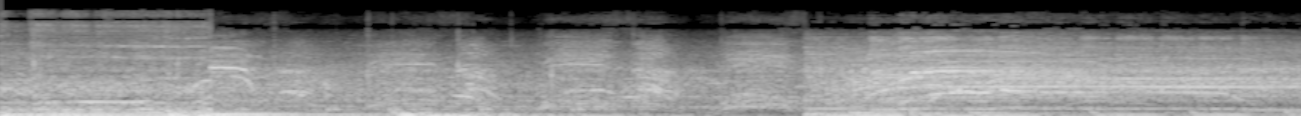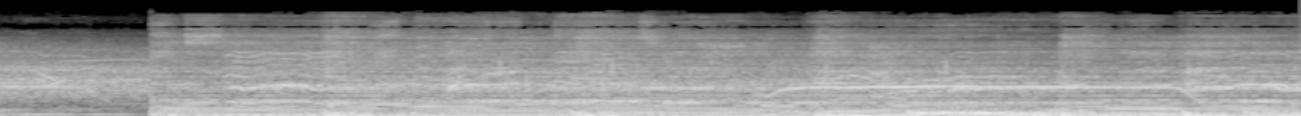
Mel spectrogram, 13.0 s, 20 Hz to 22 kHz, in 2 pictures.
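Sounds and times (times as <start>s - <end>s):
crowd screaming and cheering: 0.0s - 13.0s
loud pop music: 0.0s - 13.0s.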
